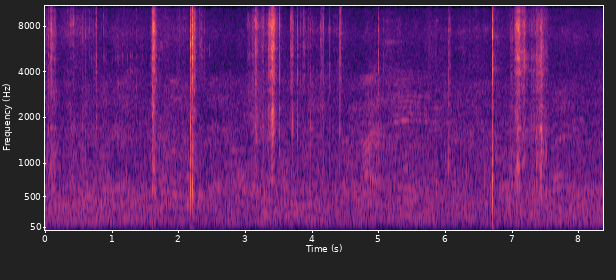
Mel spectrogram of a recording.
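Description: Small tools and a round metal tin being picked up and put down on a bench cutting mat: a scattering of sharp clicks and knocks over a steady room background.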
